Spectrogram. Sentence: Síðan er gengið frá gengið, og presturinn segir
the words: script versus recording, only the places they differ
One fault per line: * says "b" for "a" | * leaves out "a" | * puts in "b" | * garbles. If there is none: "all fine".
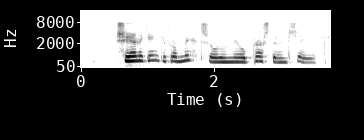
* says "mittisólinni" for "gengið"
